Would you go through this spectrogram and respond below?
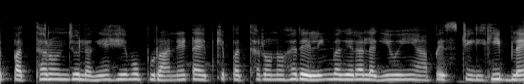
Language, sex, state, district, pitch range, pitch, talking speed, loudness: Hindi, female, Haryana, Charkhi Dadri, 215-230 Hz, 225 Hz, 240 wpm, -17 LUFS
